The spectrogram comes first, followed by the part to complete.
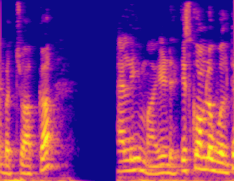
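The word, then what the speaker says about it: phthalimide: गया यहां लिख दूं य पी साइलेंट है जो पी है शुरू में हम लिख रहे हैं यह साइलेंट है इसको आप पथली माइड पढ़ सकते हो इफ you want to read पढ़ सकते हो बट बाहर मत जाके बोलना बेइज्जती हो जाएगी आपकी आपको पता नहीं होगा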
